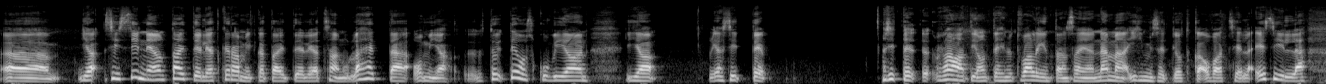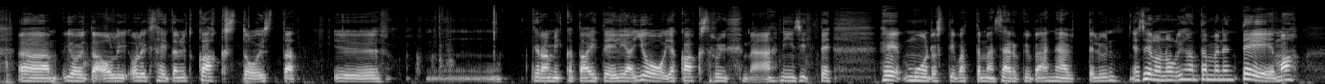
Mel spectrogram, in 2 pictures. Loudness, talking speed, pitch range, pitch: -16 LUFS, 115 wpm, 155-220 Hz, 175 Hz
